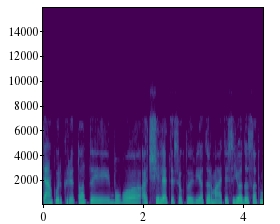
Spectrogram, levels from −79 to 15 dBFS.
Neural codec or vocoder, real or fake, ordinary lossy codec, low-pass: codec, 16 kHz, 4 kbps, X-Codec, HuBERT features, trained on LibriSpeech; fake; Opus, 16 kbps; 7.2 kHz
